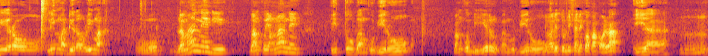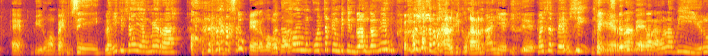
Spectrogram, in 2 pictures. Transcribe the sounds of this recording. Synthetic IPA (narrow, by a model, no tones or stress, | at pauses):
iɾaulimadiɾaulima | ɔhblamanɛdi | baŋkujaŋmanɛ | it̪ubaŋkubiɾu | baŋkubiɾubaŋkubiɾujaŋadat̪ulisanɛkokakolaʔija | ʔɛhbiɾumapɛp̚silaɦit̪usajameɾah | meɾakɡat̪aaɛmaŋkot͡ʃakjaŋbikɪnɡəlaŋɡaŋɛmasat̪əbalikuwarnaɲɛmas̬apɛp̚simeɾakokakolabiɾu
